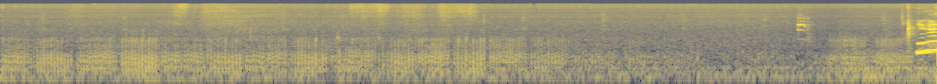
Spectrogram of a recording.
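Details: Six-week-old rescued orphan kittens dozing in a lap give soft, quiet low purring in continuous pulses, with a few faint rustles and a short sharp sound near the end.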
